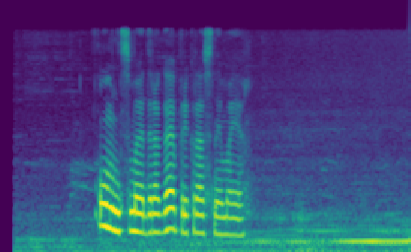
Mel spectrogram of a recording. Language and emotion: Russian, neutral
